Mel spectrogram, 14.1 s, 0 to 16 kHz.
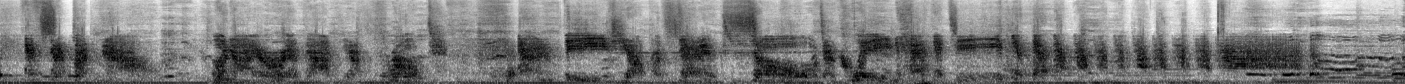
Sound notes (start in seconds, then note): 9.5 laughing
